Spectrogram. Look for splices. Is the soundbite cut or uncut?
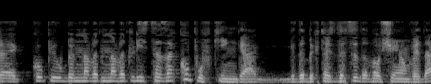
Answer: cut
